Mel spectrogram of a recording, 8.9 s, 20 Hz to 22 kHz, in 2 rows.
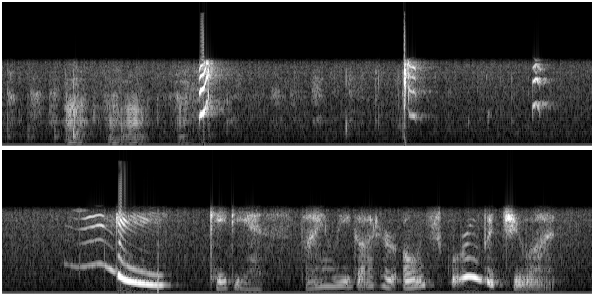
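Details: Corgi indoors at Christmas 2009, playing with a new plush squirrel present: soft rustling and sniffing, a few sharp clicks, then a clear downward-sliding whine at about five seconds, followed by a human voice talking over the final seconds.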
